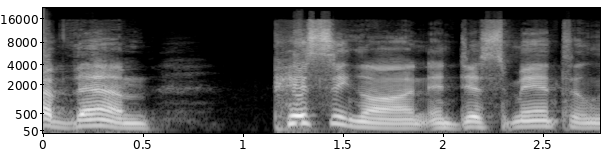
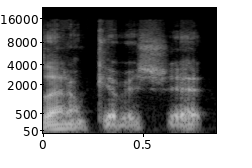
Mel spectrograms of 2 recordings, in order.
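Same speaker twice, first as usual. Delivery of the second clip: muttered aside; 5 semitones lower, 16 dB quieter, faster than usual. Real, not acted. Dismissive aside.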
